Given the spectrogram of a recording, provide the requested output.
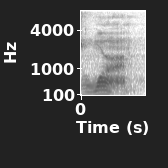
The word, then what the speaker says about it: wyrm: of course another term for uh dragon is worm which is pronounced w-y-r-m and uh you also have to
